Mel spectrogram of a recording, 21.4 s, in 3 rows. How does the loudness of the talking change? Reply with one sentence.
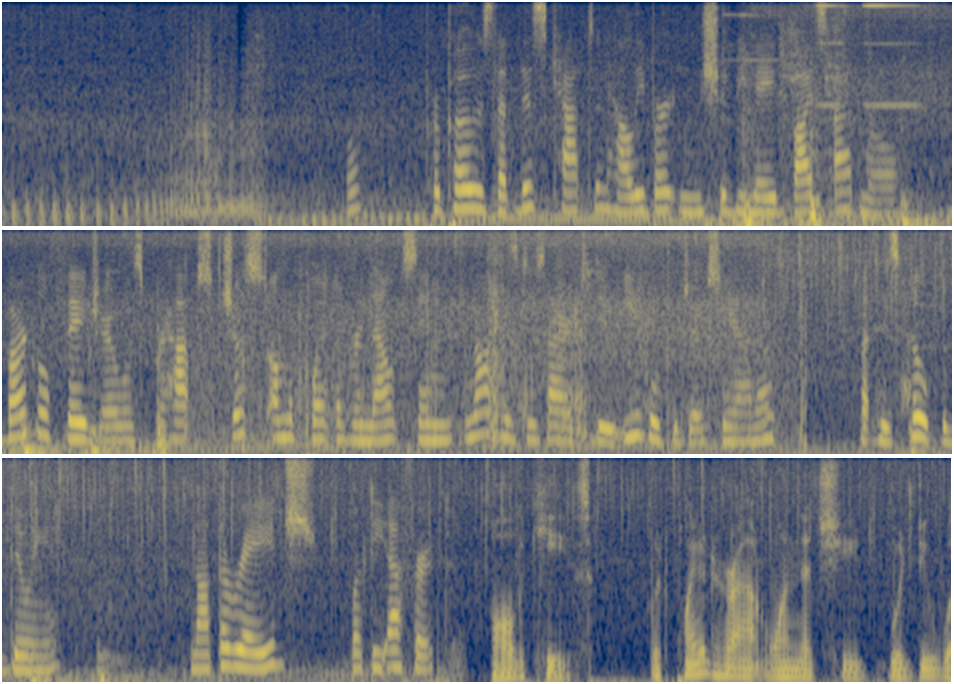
The loudness of the talking stays about the same.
